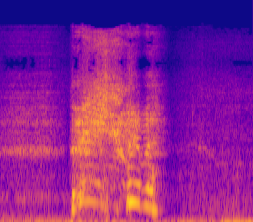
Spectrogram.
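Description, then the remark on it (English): A single loud sneeze bursts out in a sharp, breathy rush lasting under a second, with quiet before and after. “Just thinking about it brings her out the sneeze.”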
